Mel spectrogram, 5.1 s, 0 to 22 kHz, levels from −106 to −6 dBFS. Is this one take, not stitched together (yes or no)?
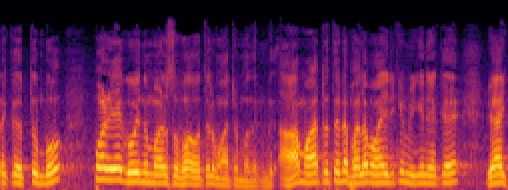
yes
